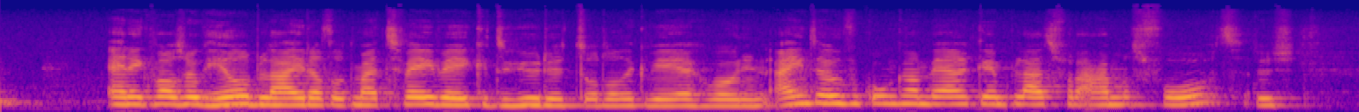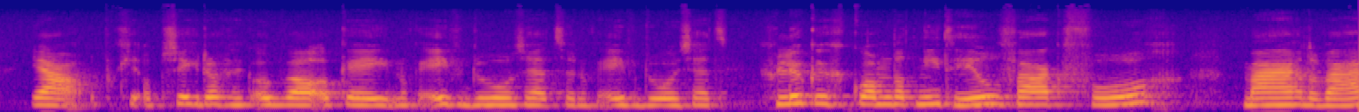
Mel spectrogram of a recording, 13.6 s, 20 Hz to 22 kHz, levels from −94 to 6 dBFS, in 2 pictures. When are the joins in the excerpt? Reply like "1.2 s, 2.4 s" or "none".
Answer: 6.3 s, 10.4 s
